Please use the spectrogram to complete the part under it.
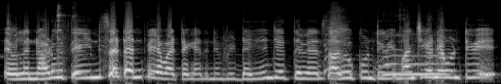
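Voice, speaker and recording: A woman's voice: sits high, fairly even intonation, quick pace, noisy background. An actress with a Telangana Telugu accent playing a grieving rural mother who keeps pleading with her daughter in a lamenting way. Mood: tearful. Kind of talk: village short film acting.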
